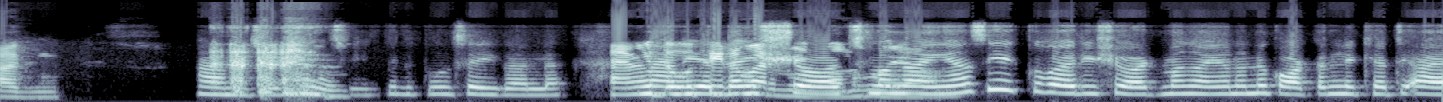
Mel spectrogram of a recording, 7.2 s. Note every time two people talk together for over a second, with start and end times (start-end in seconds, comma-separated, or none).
3.2-4.7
